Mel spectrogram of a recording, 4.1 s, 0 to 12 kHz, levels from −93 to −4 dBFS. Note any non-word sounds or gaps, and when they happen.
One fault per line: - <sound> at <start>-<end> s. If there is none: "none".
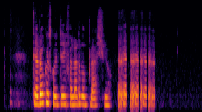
- laugh at 2.4-3.1 s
